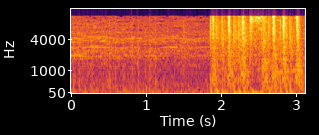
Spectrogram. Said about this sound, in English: Taking cover, Theo leaps onto one of the buses, which is peppered with gunfire.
